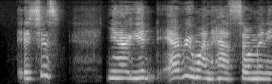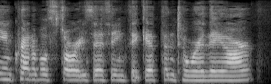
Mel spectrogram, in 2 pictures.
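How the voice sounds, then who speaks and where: Against a quiet background, a woman with a fairly high voice talks at a fairly quick pace with lively intonation. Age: 60s. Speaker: poet. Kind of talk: casual chat.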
